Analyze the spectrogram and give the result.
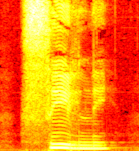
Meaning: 1. strong 2. violent
- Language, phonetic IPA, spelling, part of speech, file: Ukrainian, [ˈsɪlʲnei̯], сильний, adjective, Uk-сильний.ogg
